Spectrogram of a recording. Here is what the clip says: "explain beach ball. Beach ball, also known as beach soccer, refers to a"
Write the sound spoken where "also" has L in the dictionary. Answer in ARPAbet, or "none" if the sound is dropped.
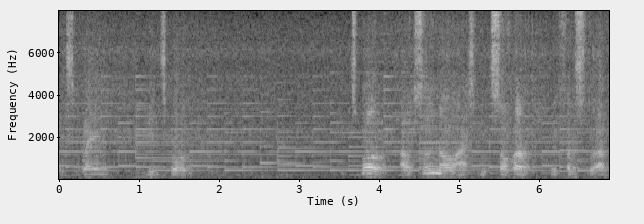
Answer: W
